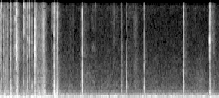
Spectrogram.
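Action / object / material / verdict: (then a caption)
tap / laptop keyboard, plastic keys in a metal body / plastic / none. Fingertips and nails tap the plastic keys of a silver metal laptop while typing. A quick run of sharp, bright clicks at the start thins out into sparser, irregular taps over a steady low hum, each click dying away almost instantly.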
